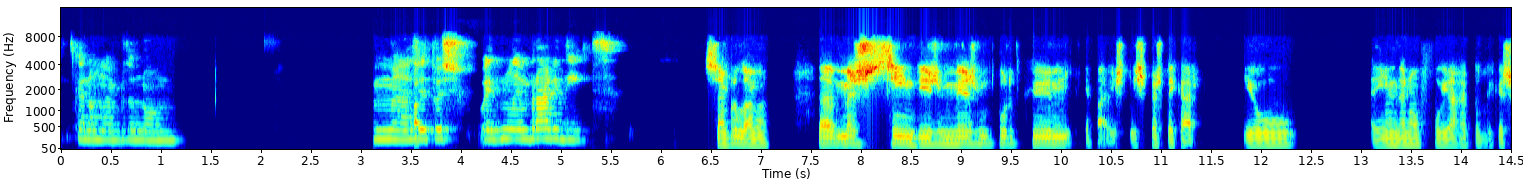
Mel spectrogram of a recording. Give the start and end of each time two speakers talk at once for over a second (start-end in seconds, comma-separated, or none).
none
